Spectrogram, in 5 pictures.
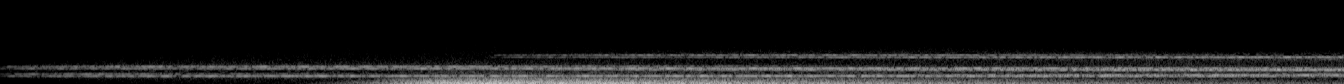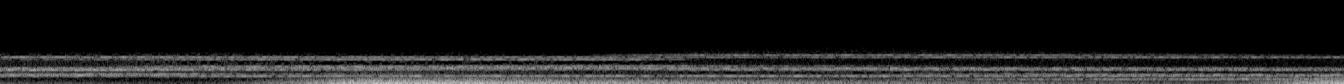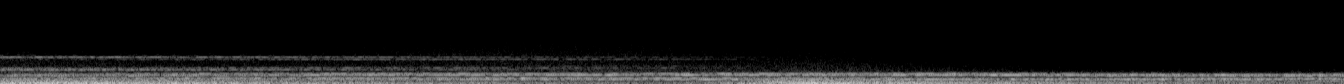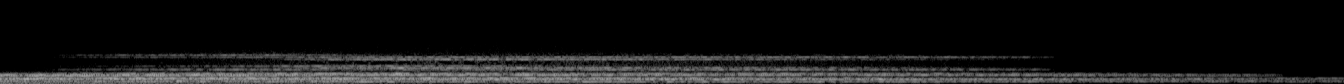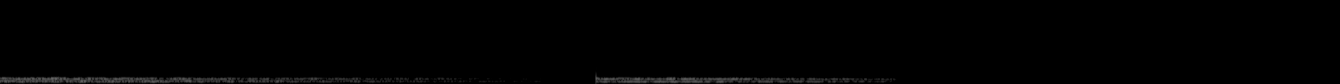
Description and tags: Continuous fluffy light sound with soft low booms.
Generated and Edited in Audacity.
stars, open, atmosphere, cloudy, ambience, nebula, echoes, booms, forgotten, beholding, dust, cinematic, vast, calm, ambiance, relaxing, fluffy, ambient, echo, amazing, holy, dark, calming, outerspace, soft, space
